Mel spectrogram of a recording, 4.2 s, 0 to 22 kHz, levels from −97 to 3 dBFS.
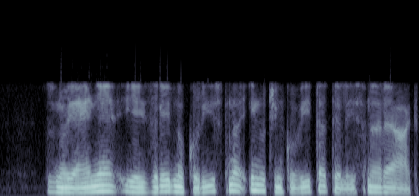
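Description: From the first moment to the last, the speech has gone through the AMR narrowband mobile codec, the old 2G/3G phone coder. Everything above 4 kHz is gone, so the voice sounds boxed-in and dull, and the codec rebuilds it from a vocal-tract model fed by sparse pulses. The damage is plainly audible: a buzzy, synthetic edge that points to one of AMR-NB's lower modes, something around 7.4 kbps.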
